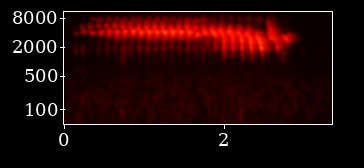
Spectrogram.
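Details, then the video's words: Common chaffinch song phrase: a quick, rhythmic trill of sharp notes that gradually descends in pitch over roughly two and a half seconds, then finishes with a short, emphatic ending note. No other sounds are heard. "İspinoz sesi"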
